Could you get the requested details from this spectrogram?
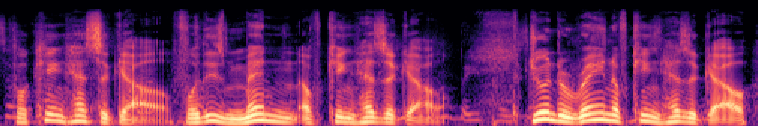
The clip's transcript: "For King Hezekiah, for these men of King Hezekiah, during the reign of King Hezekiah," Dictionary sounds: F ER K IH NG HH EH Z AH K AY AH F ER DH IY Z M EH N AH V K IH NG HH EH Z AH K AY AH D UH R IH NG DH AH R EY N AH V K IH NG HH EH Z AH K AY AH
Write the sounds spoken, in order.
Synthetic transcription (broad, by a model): F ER K IH NG HH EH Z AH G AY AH F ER DH IY Z M EH N AH V K IH NG HH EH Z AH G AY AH D UH R IH NG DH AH R EY N AH V K IH NG HH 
